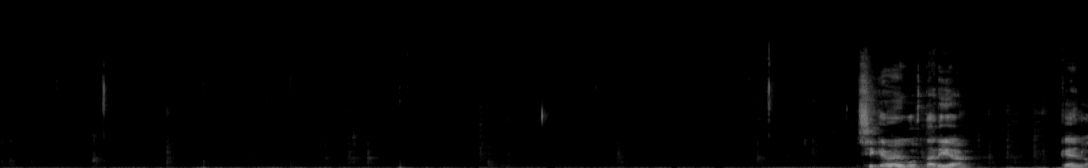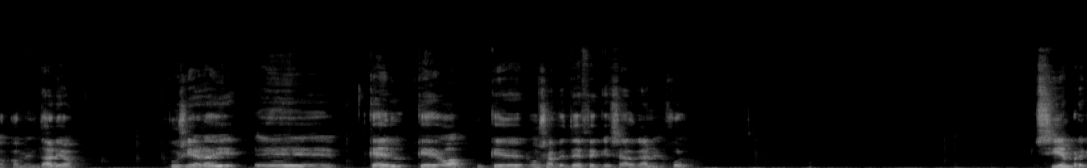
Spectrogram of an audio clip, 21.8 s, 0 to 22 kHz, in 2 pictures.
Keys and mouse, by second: 0.0 3, 0.6 alt+right click, 1.1 middle click, 1.6 x, 2.4 right click, 2.7 shift+right click, 2.9 shift+right click, 3.3 shift+right click, 3.5 x, 4.8 2, 5.3 right click, 5.9 shift+right click, 6.4 middle click, 6.9 right click, 7.3 shift+right click, 7.7 middle click, 8.1 f, 8.6 right click, 8.9 f, 10.7-14.6 middle drag, 14.3 3, 14.6 right click, 15.2 middle click, 16.0 ctrl+r, 17.1 click, 17.2-18.4 middle drag, 18.4 r, 19.0 click, 19.2-20.3 middle drag, 20.3 r.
